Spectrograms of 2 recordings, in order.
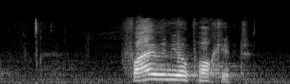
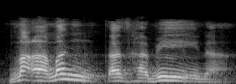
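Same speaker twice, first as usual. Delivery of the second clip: slow model reading; slower than usual. Shown as a demonstration. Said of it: "teacher models sentence slowly".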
